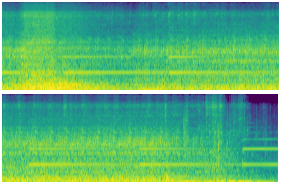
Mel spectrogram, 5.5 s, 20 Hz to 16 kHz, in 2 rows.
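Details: 1994 Ford F-250 7.3 IDI diesel with newly installed turbo, CAT injection pump, cold start without glow plugs (about 80°F, humid); steady even diesel idle clatter with a faint whistle on top, settling smoothly after the cold start, normal healthy idle.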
